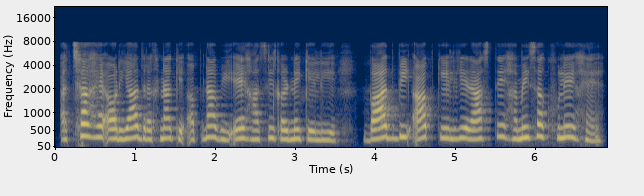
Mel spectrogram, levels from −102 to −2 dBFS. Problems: constant background noise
